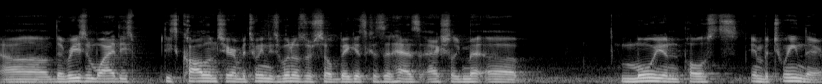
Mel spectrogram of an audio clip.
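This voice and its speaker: A man's monotone, flat delivery at a moderate pace, with audible room echo. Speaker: handyman business owner. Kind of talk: tutorial. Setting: on site in a building under renovation. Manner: halting, many fillers.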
